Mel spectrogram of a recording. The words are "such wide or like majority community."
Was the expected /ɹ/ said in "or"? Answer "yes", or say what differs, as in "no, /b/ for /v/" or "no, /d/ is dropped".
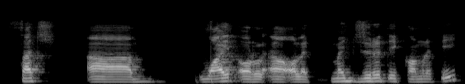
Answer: no, /l/ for /ɹ/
